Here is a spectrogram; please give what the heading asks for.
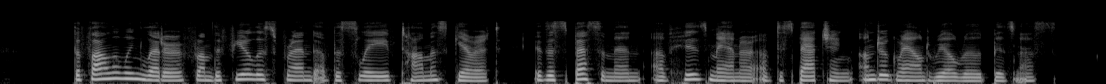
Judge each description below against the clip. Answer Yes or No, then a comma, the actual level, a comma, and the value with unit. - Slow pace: Yes, slow, 130 wpm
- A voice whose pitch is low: No, high, 190 Hz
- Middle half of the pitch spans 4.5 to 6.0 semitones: No, average, 3.4 semitones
